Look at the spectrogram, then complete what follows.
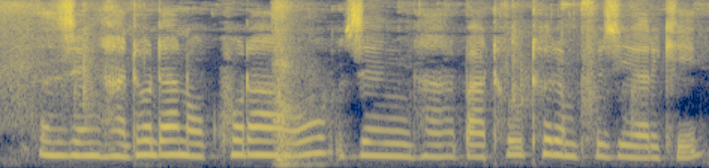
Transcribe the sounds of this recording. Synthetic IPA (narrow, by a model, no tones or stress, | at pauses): zɯŋɦadʰɔdanɔkʰɔɾaozɯŋɦabatʰɯwtʰɯɾɯmpʰuziaɾkʰi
